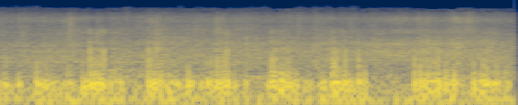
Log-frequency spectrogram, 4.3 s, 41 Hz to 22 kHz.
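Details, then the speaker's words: Suffolk ram, sick with runny nose, fever 104.2°F (105 the night before) and lethargy under vet-guided treatment: rapid, rough, raspy, wet-sounding breaths suggesting respiratory congestion. "Hear how raspy that is?"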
